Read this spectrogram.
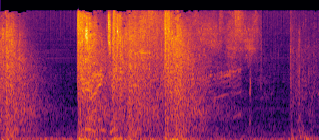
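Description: A pistol fires a few loud shots indoors.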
